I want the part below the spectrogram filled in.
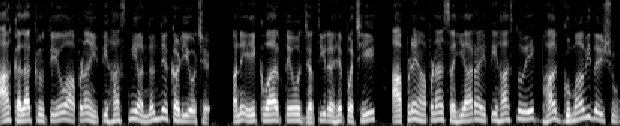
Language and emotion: Gujarati, fearful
